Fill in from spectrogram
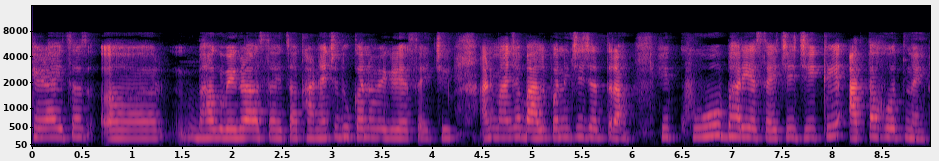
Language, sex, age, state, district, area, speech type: Marathi, female, 18-30, Maharashtra, Sindhudurg, rural, spontaneous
